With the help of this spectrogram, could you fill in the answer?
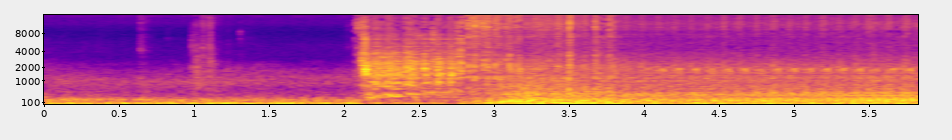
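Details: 1954 International pickup after re-seating a sideways triggered switch in the wiring: brief cranking, then the engine catches and settles into a steady, even low rumble; clean start.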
